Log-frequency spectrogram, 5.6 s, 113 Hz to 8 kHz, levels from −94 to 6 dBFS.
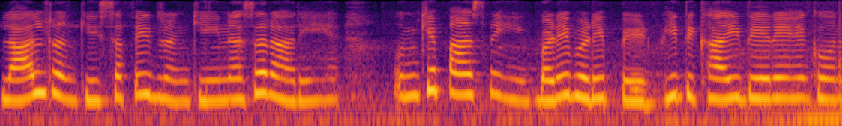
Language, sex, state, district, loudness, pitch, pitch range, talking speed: Hindi, female, Chhattisgarh, Bastar, -15 LUFS, 285 Hz, 270-320 Hz, 255 wpm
